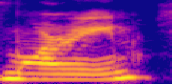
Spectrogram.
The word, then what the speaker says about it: Maureen: I'm assuming she means Maureen um I don't pronounce it exactly the way the Irish do but it's so similar to the angle sized version m-a-u-r-e-e-n Maureen that that's basically how I pronounce it let's see oh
